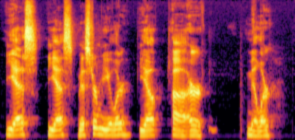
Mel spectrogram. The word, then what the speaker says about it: Mueller: Mueller, yep, or Miller. Again, it's spelt Mueller, but it's Miller, how you're supposed to say it.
